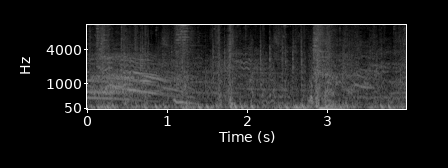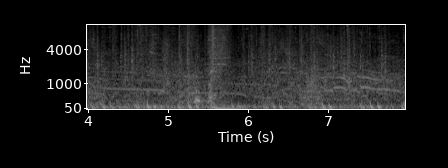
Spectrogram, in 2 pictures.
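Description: Swords clash with sharp metallic strikes.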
